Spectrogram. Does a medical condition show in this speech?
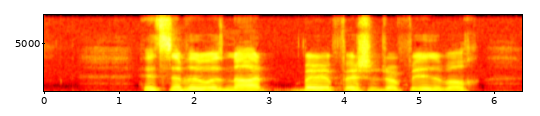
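Yes: multiple sclerosis.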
